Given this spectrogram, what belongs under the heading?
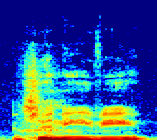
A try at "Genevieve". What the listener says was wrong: You wrote out Genevieve and you're pronouncing it Geneve.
